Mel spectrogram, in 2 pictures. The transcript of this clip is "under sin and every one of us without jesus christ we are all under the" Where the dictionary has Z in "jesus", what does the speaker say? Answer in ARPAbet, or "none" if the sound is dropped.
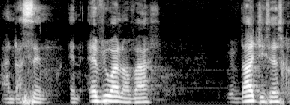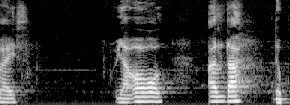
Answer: S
